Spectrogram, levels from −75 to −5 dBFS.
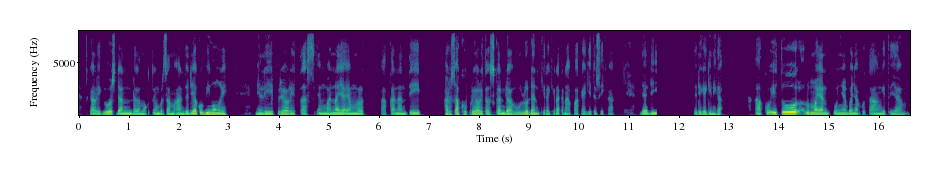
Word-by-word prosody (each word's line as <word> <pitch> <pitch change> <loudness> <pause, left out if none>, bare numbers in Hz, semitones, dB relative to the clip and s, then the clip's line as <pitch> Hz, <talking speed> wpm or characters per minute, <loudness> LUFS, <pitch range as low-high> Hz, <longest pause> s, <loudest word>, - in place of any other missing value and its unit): sekaligus 125 +5 0
dan 125 -1 +2
dalam 115 -2 0
waktu 110 +3 -7
yang 125 - 0
bersamaan. 110 -4 -1
Jadi 115 +6 +2
aku 140 +4 +2
bingung 155 -4 +4
nih 120 - +1 0.6
milih 135 0 +1
prioritas 130 -2 -3
yang 130 -2 +1
mana 135 +6 +2
ya, 130 -3 +3
yang 120 +1 +2
menurut 125 -3 0 0.3
Kakak 120 +2 -8
nanti 145 +3 -2 0.5
harus 140 -1 -1
aku 150 0 0
prioritaskan 130 -1 0
dahulu 120 +2 +1
dan 135 -3 +2
kira-kira 125 +1 -6
kenapa, 110 -3 -7
kayak 105 -1 -9
gitu 115 - -9
sih, 105 - -11
Kak. - - -16 0.5
Jadi 125 +3 +1 0.8
jadi 140 +2 -5
kayak 130 -1 -2
gini 110 - -1
Kak, 100 -1 -7 0.7
aku 140 +6 -3
itu 200 +4 +8 0.2
lumayan 150 -3 +2
punya 145 -1 -2
banyak 130 -2 -1
hutang 120 -1 -5
gitu 105 -1 -10
ya, 95 -3 -5
130 Hz, 155 wpm, -22 LUFS, 120-140 Hz, 0.8 s, itu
